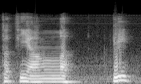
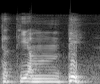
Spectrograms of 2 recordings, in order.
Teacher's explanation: It's not tatiyangpi, but tatiyampi, because the sound, the nasal before a labial here, the p, wants to join it and become a labial as well. So we say tatiyampi.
